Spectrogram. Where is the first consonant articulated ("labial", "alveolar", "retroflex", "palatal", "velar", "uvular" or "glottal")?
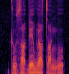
retroflex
